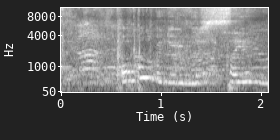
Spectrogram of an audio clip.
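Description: Speech only: a girl's voice announcing in Turkish into a microphone.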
